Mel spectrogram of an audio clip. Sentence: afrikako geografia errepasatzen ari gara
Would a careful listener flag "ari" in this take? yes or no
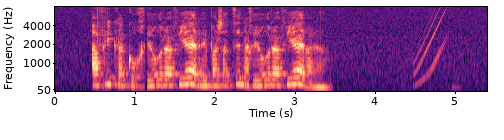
yes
